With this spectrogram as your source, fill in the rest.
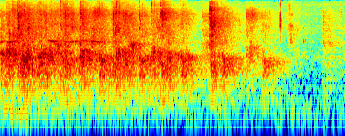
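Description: Applause from a church conference audience, steady and fairly distant, fading slightly toward the end, with no talking over it.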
